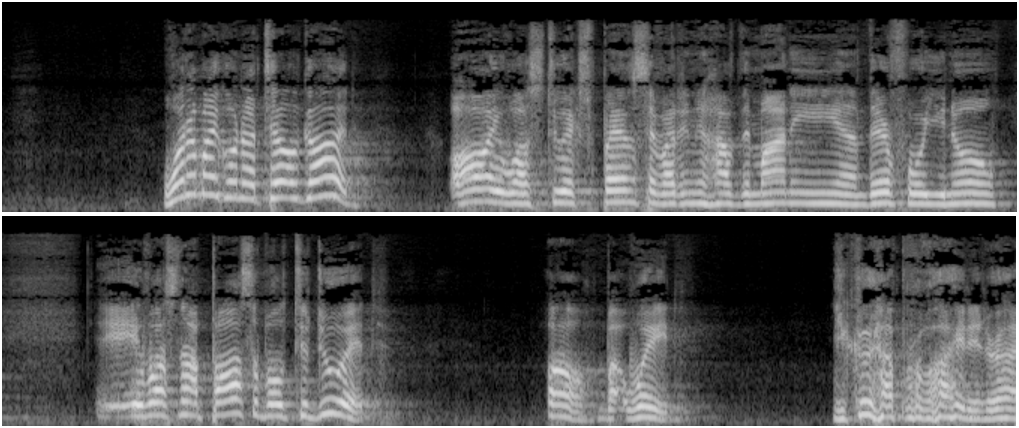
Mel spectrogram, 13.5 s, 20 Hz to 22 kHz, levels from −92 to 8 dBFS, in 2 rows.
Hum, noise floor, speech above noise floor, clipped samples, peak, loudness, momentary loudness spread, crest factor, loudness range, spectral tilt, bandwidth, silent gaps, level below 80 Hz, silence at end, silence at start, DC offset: none; -56 dBFS; 45 dB; under 0.1%; 0 dBFS; -12 LUFS; 7 LU; 14 dB; 4 LU; -5.5 dB/octave; 15.5 kHz; none; -48 dBFS; 0 s; 1.1 s; under 0.1%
